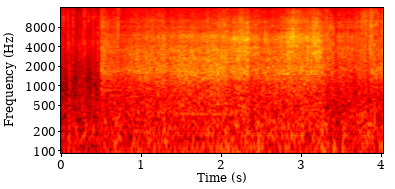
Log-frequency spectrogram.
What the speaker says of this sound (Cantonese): 喺西環大浪拍岸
